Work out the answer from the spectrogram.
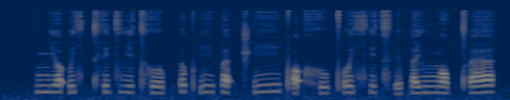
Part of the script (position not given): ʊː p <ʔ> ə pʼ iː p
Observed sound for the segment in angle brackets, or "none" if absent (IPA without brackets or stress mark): ʔ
